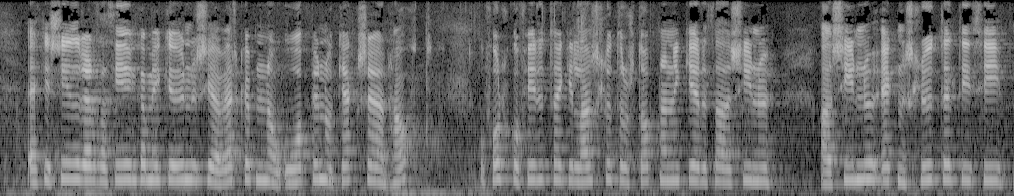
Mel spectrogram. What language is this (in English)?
Icelandic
